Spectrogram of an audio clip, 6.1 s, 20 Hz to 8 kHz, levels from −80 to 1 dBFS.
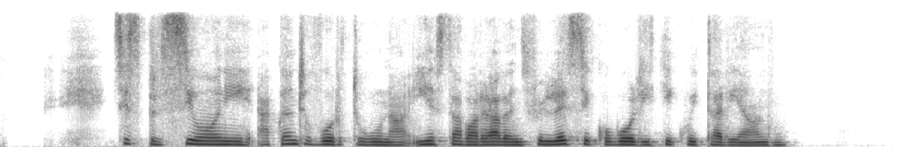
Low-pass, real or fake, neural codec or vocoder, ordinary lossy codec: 7.2 kHz; fake; codec, 16 kHz in and 24 kHz out, 0.6 kbps, FocalCodec, streaming, 2048 codes; MP3, 64 kbps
